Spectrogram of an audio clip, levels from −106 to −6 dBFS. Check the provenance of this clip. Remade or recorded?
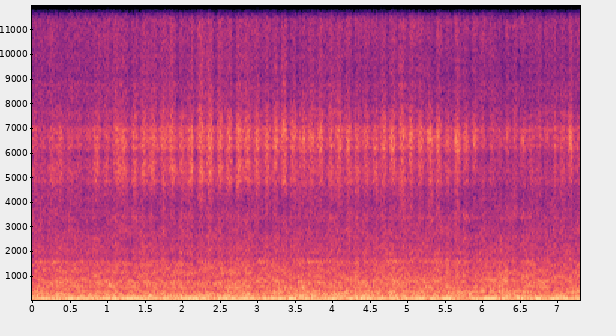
remade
